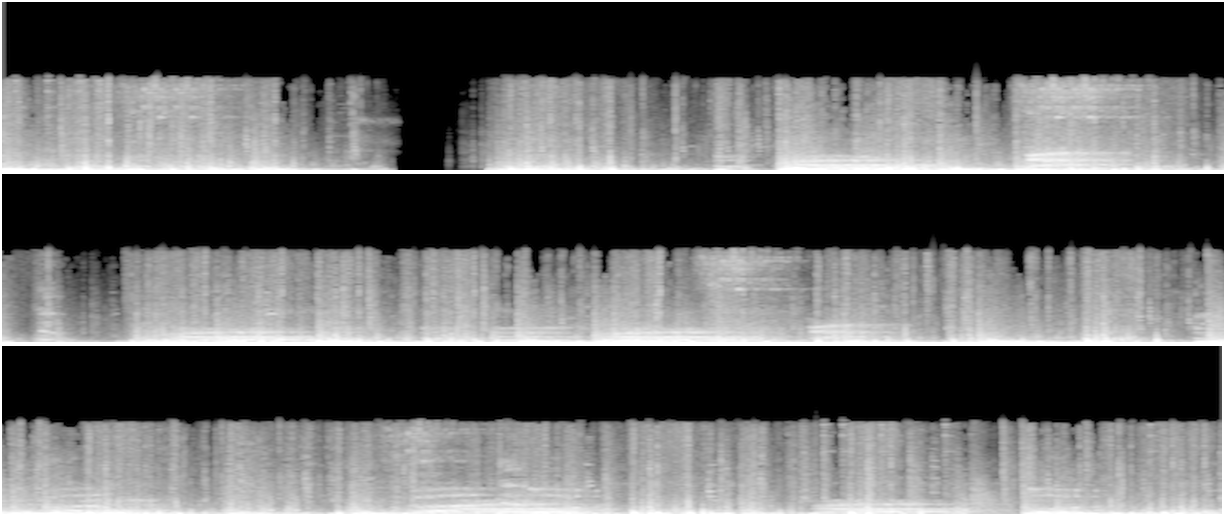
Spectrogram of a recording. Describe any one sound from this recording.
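Swords and weapons clash rapidly.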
